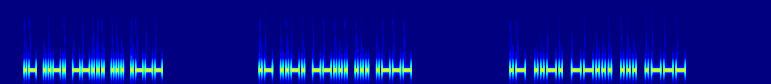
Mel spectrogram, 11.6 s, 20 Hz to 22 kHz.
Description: Morse code, heard as a keyed tone, about 30 wpm, 700 Hz. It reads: AF7SJ AF7SJ AF7SJ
